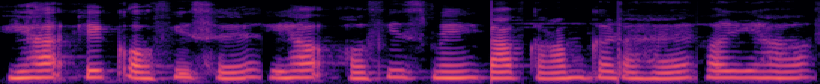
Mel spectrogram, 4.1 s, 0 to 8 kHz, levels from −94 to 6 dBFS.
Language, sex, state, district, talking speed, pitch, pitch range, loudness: Hindi, female, Chhattisgarh, Bastar, 205 wpm, 230 Hz, 220-240 Hz, -31 LUFS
